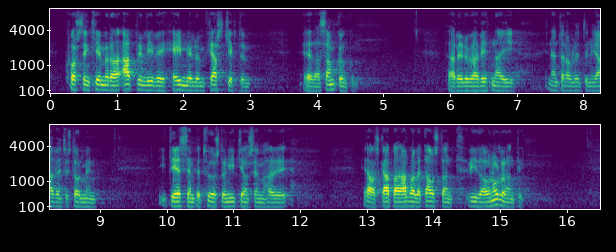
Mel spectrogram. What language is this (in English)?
Icelandic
